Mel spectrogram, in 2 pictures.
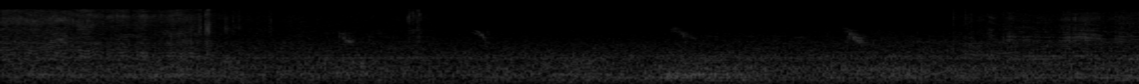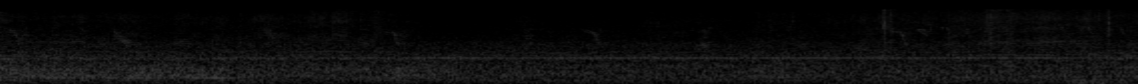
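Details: Top-bar hive of honey bees humming steadily, a continuous broad drone with a faint higher tone, scattered light ticks and rustles throughout.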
